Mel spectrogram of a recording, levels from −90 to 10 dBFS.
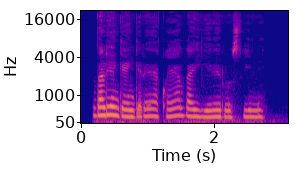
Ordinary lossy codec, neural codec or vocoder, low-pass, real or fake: none; none; none; real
